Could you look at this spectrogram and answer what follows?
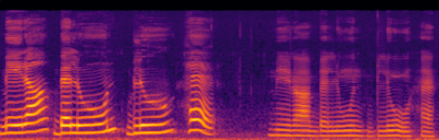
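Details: Hearing-impaired child with a cochlear implant repeating short sentences in an articulation therapy session; hearing-impaired speech.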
